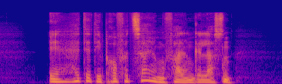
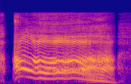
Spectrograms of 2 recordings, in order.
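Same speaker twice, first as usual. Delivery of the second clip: high loud yell; battle cry; 11 semitones higher, 7 dB louder than usual. A narrator's reading. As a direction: shout as you charge in. Neville charging in.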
